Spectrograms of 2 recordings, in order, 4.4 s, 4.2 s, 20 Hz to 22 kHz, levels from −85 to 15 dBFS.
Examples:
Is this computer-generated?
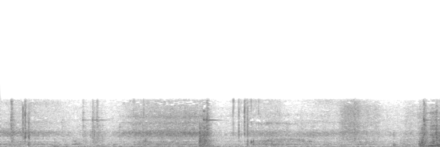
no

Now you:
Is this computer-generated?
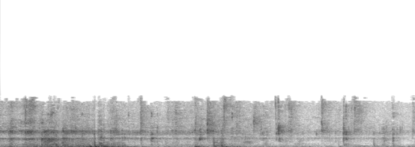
no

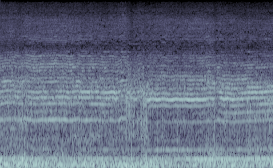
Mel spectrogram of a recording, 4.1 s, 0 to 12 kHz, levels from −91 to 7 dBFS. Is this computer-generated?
no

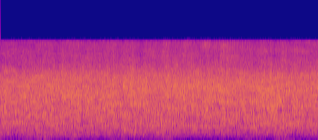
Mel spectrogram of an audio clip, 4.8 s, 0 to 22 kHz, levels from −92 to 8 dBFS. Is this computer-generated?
yes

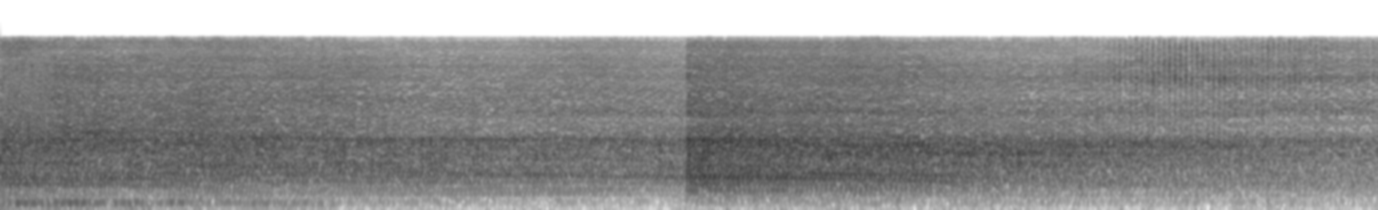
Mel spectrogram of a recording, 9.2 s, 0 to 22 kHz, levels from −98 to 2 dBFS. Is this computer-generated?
yes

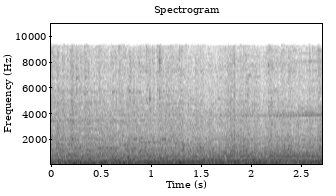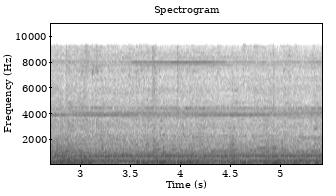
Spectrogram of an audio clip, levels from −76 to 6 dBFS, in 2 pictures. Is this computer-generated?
no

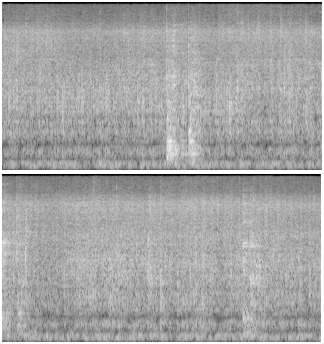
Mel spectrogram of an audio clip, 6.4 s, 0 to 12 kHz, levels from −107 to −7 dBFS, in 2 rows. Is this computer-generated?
no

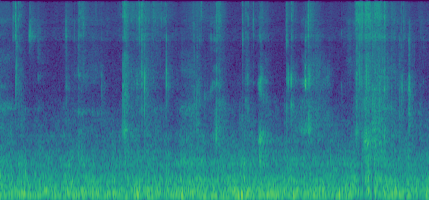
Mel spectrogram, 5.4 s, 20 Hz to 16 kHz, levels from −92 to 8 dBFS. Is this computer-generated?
no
